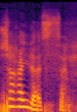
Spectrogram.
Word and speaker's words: Chareylasses: Je vous laisse le prononcer parce que moi je n'ai pas l'accent local. Charailas.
